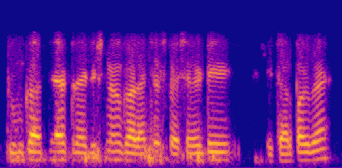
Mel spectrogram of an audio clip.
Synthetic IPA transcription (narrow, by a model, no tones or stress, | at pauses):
t̪umkat̪jaʈɾɛɖiɕnəlɡʱəɾãɲt͡ɕaspeɕaliʈiː | ʋit͡ɕaɾpaɡd̪ae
